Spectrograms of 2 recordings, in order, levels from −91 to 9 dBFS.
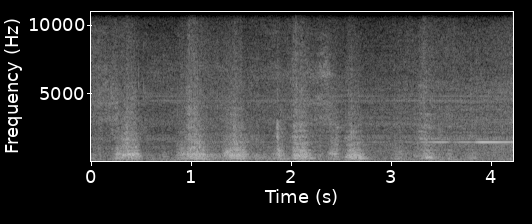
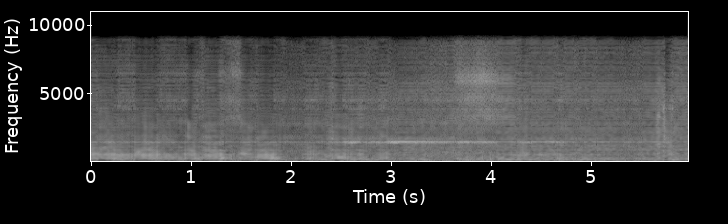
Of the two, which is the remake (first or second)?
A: second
